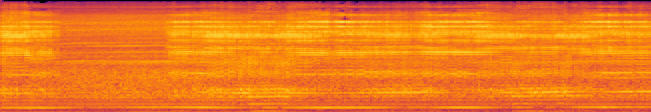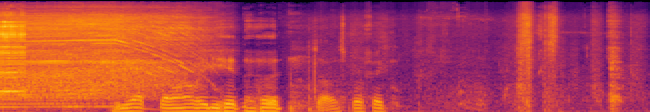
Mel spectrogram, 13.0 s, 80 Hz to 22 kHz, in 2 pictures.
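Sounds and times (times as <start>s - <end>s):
power tool grinding: 0.0s - 8.8s.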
